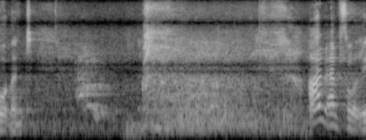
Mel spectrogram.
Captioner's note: audience member cheers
